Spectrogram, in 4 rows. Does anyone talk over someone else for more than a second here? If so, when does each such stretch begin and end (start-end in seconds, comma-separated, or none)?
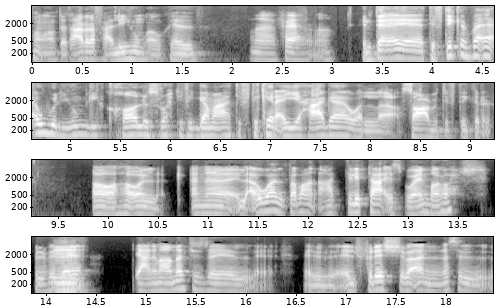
none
